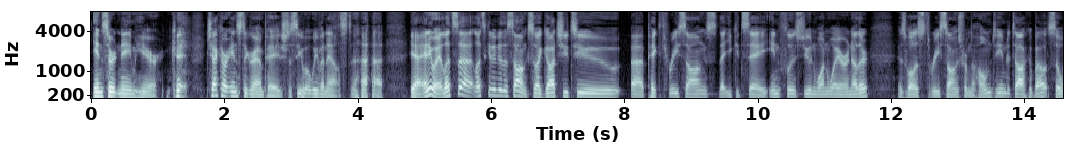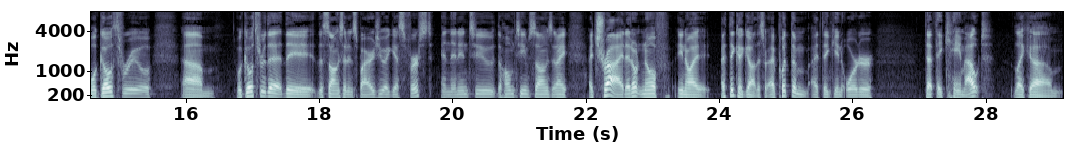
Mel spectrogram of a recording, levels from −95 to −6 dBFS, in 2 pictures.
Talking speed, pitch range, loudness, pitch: 220 wpm, 105-130 Hz, -24 LUFS, 120 Hz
